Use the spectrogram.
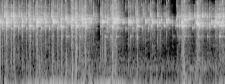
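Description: A cowrie shell bracelet is held up on the fingers and shaken, making a continuous bright rattle of many quick, clicking shell taps. The sound stays dense and steady throughout, with only brief dips around the two- and three-and-a-half-second marks.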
